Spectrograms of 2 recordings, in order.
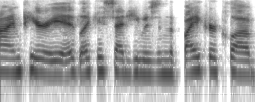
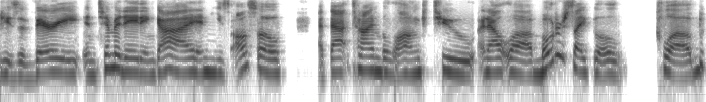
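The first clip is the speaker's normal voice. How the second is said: ordinary talk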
